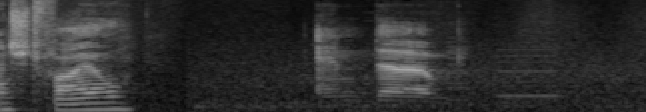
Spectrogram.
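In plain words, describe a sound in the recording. A young woman talks on a phone.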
